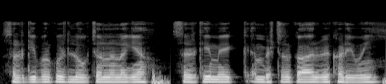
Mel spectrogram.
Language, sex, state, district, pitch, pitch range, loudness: Kumaoni, male, Uttarakhand, Tehri Garhwal, 115 Hz, 110-115 Hz, -14 LUFS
